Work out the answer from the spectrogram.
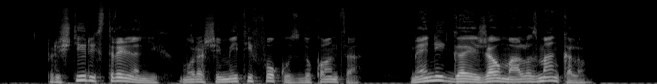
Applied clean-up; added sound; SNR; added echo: neural mask model Resemble Enhance denoiser.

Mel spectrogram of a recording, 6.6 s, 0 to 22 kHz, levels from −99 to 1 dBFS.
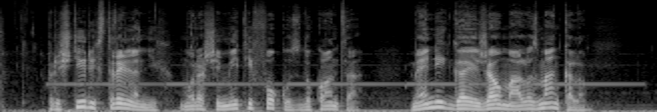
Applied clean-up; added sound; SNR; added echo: none; Motor vehicle (road); 19 dB; none.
